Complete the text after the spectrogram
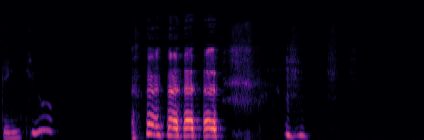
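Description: A woman laughs heartily over an online call.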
